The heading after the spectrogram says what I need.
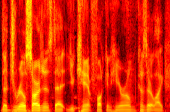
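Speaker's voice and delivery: usual speaking voice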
